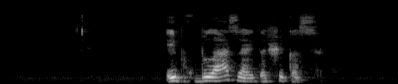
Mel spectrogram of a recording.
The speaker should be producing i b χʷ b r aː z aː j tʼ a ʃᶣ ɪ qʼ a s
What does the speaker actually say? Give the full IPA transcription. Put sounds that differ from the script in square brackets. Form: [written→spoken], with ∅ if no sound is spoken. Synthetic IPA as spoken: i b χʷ b [r→l] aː z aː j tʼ a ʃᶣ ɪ [qʼ→kʼ] a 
